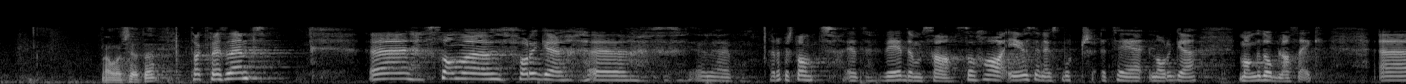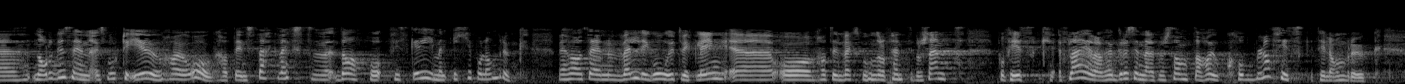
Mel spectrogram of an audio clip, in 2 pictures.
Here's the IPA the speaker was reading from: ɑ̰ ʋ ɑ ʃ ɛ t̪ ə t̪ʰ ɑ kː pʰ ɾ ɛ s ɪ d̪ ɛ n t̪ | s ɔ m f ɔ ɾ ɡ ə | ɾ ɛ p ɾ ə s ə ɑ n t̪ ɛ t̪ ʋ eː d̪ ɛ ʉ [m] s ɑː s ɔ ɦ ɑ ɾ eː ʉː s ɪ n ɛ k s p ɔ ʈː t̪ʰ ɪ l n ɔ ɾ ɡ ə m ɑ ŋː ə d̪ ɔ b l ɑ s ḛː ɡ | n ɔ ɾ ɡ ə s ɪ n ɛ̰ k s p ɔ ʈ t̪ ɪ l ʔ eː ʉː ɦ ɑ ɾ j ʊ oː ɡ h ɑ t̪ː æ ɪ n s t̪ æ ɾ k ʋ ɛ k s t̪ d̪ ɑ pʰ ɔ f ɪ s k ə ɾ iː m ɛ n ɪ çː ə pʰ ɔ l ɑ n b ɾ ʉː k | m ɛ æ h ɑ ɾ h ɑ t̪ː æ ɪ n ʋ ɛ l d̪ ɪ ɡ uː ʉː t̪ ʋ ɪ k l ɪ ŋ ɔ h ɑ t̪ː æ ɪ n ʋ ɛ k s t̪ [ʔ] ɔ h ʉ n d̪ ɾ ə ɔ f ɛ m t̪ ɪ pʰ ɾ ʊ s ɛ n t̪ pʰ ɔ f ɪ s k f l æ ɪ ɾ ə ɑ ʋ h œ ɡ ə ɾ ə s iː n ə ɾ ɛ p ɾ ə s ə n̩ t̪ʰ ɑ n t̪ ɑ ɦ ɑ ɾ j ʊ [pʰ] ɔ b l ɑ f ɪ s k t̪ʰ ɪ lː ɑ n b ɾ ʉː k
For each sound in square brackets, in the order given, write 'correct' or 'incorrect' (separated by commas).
correct, incorrect, incorrect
